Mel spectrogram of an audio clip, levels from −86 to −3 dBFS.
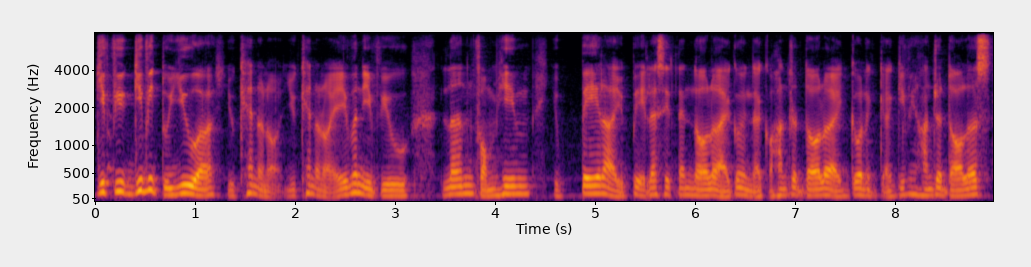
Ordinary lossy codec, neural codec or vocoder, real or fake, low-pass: none; none; real; none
